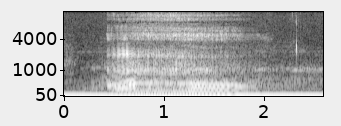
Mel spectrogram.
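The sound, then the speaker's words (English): A church audience groaning together on cue during a sermon: one sustained, low, droning groan from many voices that holds steady for about one and a half seconds and then stops. “let's hear the sound of groaning. Give me 3 seconds of groaning.”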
